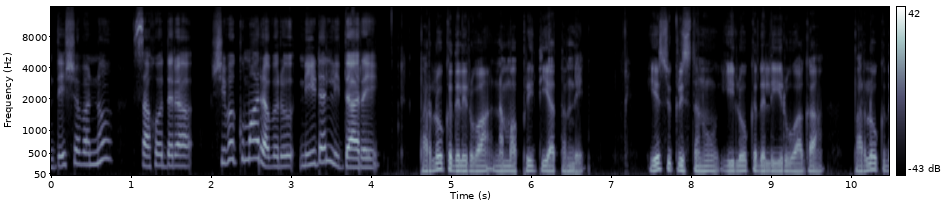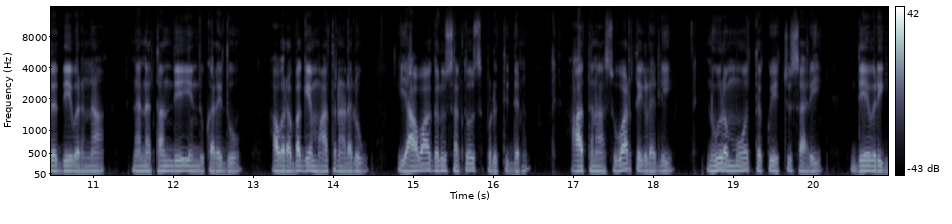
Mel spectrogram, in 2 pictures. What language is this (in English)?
Kannada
